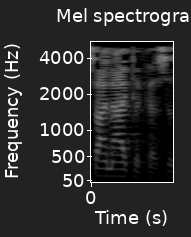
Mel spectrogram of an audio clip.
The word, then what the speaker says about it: Sinaiticus: and Sinaiticus, or Sinaiticus, as some people pronounce it.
